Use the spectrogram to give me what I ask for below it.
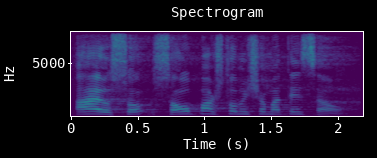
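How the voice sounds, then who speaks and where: A male pastor preaching a sermon with passion, moving from quiet talk to shouted prayer. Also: very high-pitched, fast, in a large hall. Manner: impassioned, swings from quiet to shouting. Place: church.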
